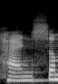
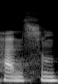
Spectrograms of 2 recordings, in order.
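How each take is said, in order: First: हैंडसम with d in the middle; हैंडसम, d heard before s; sounded D. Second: हैंडसम as han-sum; हैंडसम, d dropped; silent D. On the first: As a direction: say हैंडसम as hand-sum. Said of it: "हैंडसम नहीं बोलते हैं". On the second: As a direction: say हैंडसम with n straight into s. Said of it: "हैंडसम बोलते हैं". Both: Shown as a demonstration.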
